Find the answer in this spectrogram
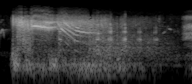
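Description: A single pistol shot, loud and sudden, with a falling ricochet whine as it dies away over about a second and a half.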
